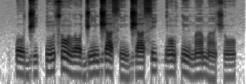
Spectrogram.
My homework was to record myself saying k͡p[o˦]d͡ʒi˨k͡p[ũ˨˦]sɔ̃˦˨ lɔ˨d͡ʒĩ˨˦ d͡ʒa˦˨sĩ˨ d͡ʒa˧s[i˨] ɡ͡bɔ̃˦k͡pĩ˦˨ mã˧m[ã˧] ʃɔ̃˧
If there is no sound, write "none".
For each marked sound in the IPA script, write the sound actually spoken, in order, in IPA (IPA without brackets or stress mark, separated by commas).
o˨, ũ˨˦, i˦, ã˨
